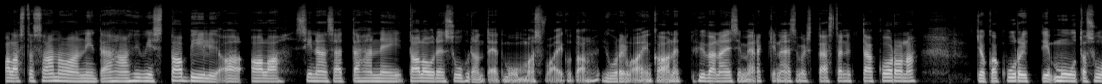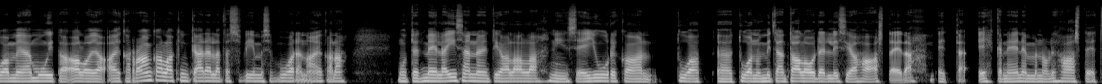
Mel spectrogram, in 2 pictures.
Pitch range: 140-160 Hz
